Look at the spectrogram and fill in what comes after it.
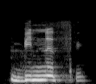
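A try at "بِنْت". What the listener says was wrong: बिंत। बिनत नहीं है, ये बिंत है, नून साकिन। बिंत है।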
